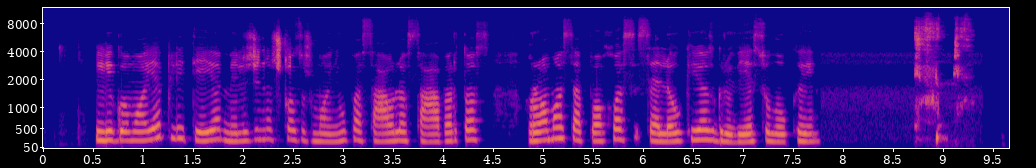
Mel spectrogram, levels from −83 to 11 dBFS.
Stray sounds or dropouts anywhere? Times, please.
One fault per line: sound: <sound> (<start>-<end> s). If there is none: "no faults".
sound: cough (8.7-9.3 s)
